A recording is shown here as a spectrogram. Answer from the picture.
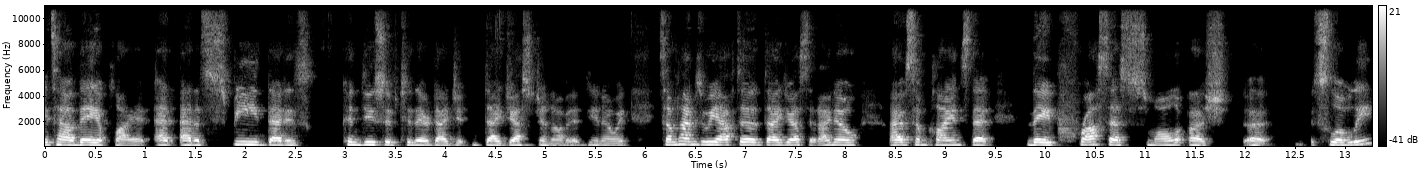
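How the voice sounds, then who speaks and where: The delivery is in a normal speaking voice at a moderate pace. Intonation stays fairly even. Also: woman, medium pitch for a woman. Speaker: life coach. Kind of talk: casual chat.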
